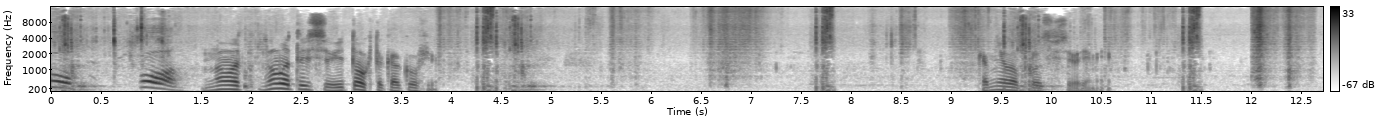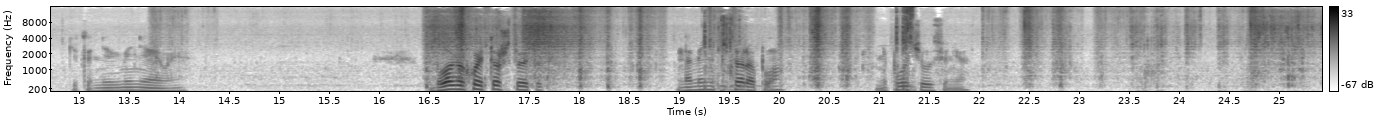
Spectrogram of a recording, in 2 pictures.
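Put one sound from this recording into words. Footsteps rustle through dry leaves and undergrowth.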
